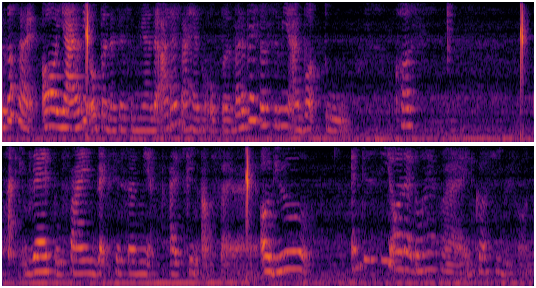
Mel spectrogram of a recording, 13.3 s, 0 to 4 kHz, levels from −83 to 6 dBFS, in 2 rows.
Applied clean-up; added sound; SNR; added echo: none; Finger snapping; 2 dB; reverberation time 0.3 s.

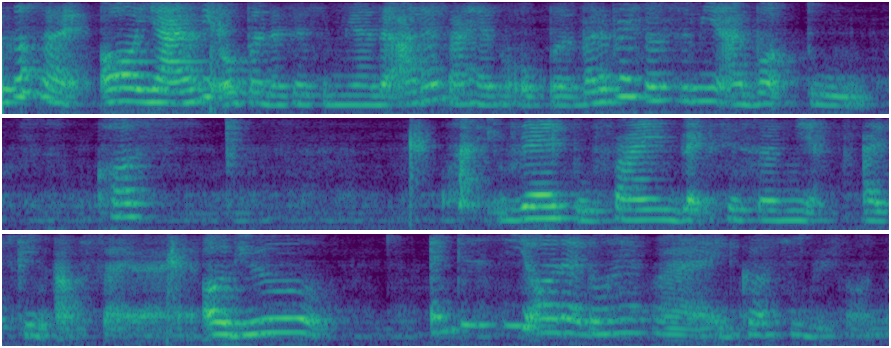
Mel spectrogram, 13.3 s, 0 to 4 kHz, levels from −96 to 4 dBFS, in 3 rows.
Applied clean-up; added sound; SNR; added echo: neural separator model SepFormer DNS4.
